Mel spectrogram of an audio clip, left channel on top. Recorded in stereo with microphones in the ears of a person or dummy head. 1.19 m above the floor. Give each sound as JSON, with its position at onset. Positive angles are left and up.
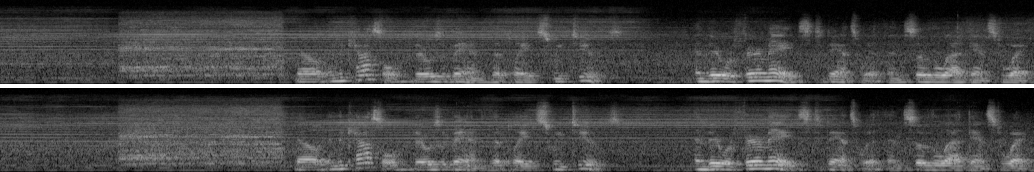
{"t": 1.2, "sound": "a hair dryer", "side_deg": -55, "distance_m": 4.0}
{"t": 2.9, "sound": "a man speaking", "side_deg": -85, "distance_m": 4.5}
